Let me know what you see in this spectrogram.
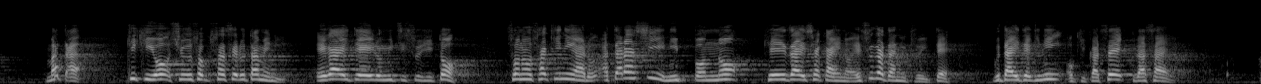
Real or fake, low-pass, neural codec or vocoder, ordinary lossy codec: real; none; none; none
